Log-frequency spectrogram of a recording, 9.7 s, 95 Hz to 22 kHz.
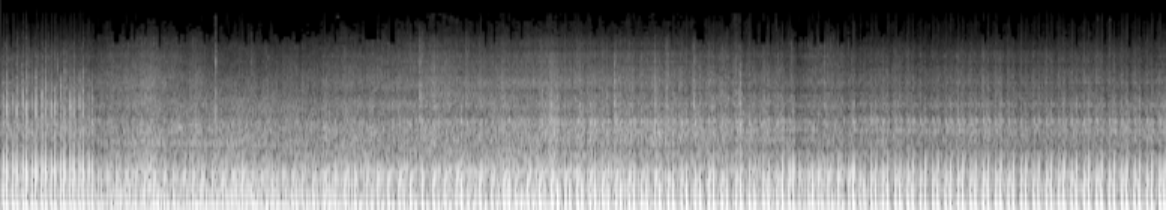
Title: Yamaha BT1100 BULLDOG exhaust popping sound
